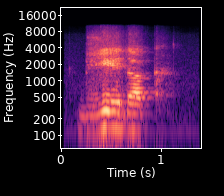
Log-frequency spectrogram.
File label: bzedak, Kurpie; slownik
